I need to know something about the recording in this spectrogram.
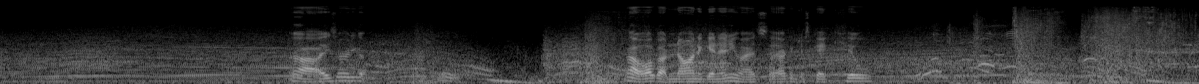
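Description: A car engine roars as the car races at speed.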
